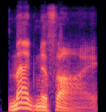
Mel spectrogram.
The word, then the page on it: magnify: British English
